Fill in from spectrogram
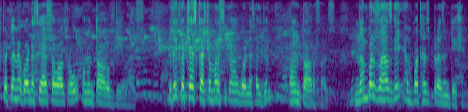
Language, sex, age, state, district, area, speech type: Kashmiri, male, 30-45, Jammu and Kashmir, Kulgam, rural, spontaneous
